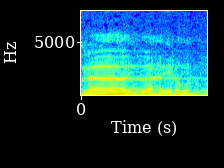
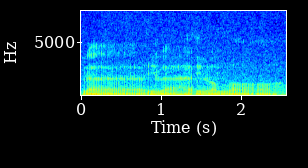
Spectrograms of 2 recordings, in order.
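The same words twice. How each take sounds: First: It is said in a loud, pushing voice. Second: It is said in a soft whisper. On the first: The dying person is being pressured to recite. The speaker calls it wrong. "jangan dipaksa dengan mengucapkan ayo baca lah" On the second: The dying person is gently reminded to recite. The speaker calls it right. "sebelah bisiki"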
